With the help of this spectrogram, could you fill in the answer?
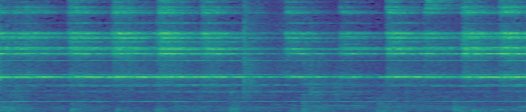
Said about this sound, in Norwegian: Nå ringer bjellen. Det betyr at nå må ikke folk somle mer i foajeen, men finne plassene sine. For nå starter forestillingen hvert øyeblikk.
